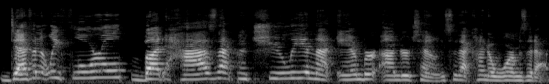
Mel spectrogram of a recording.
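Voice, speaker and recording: A woman with an Oklahoma accent speaks at a moderate pace, her bright, sharp tone carried by lively intonation. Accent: Oklahoma twang. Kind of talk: casual, descriptive.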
